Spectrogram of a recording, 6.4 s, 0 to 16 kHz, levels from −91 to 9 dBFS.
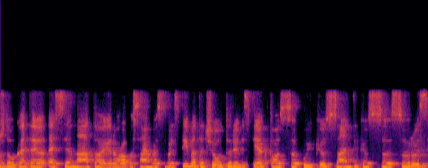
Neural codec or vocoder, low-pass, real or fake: none; 7.2 kHz; real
